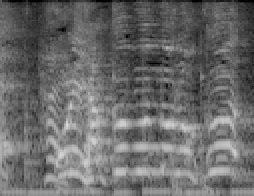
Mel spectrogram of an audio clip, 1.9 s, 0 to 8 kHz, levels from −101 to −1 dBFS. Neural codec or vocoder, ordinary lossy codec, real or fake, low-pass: none; none; real; none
